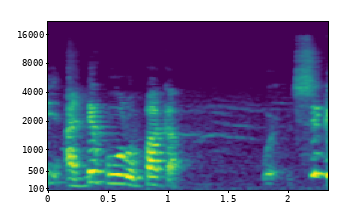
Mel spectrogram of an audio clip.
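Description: A man talking in Luganda in a raised, animated voice for about a second, then a pause.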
